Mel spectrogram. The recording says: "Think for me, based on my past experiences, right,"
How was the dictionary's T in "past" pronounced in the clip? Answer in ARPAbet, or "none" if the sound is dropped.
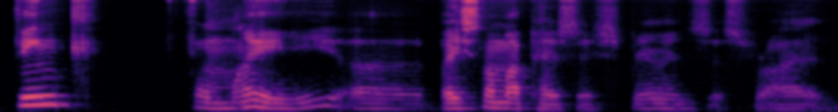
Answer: none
